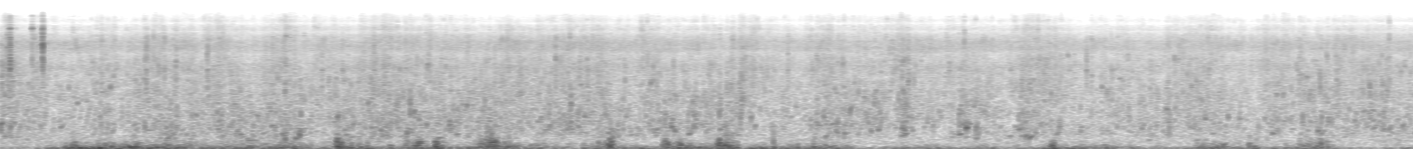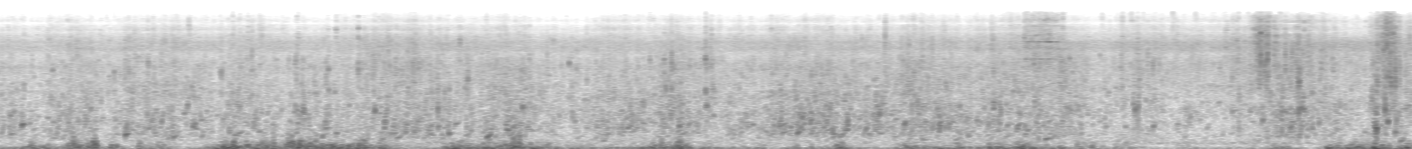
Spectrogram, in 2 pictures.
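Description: Wind buffeting the microphone in uneven gusts, a low rumble that swells and fades every second or two.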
